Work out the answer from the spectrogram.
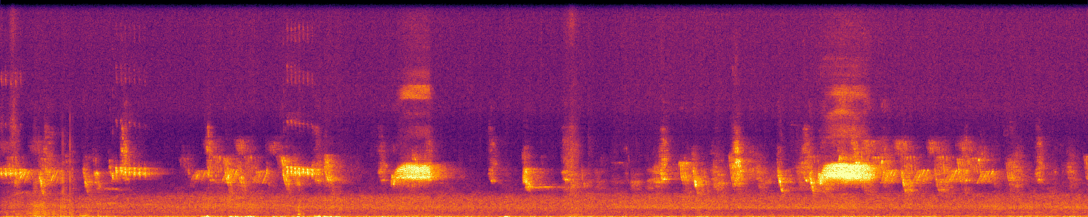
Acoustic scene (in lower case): park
